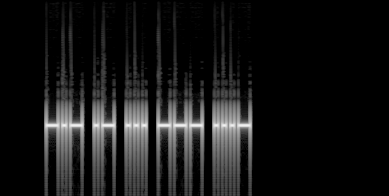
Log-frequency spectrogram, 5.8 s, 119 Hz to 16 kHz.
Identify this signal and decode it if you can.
Morse code, heard as a keyed tone, about 20 wpm, 700 Hz. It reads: KASOV
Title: Code Groups - 5 Letters - 20wpm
